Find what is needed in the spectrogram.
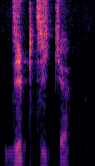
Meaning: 1. diptych 2. two-part film
- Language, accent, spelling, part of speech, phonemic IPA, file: French, France, diptyque, noun, /dip.tik/, LL-Q150 (fra)-diptyque.wav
